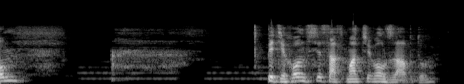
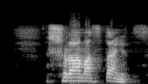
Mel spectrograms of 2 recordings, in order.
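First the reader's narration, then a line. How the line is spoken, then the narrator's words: Plain. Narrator (Russian): сказал он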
